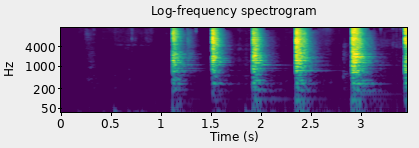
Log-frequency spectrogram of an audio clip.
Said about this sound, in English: Hold on, I'm hammering something.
